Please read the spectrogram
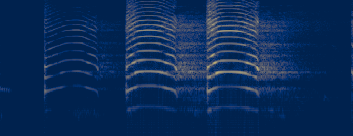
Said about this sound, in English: See if I can find it really quick. Find us a peacock sound. Come on.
